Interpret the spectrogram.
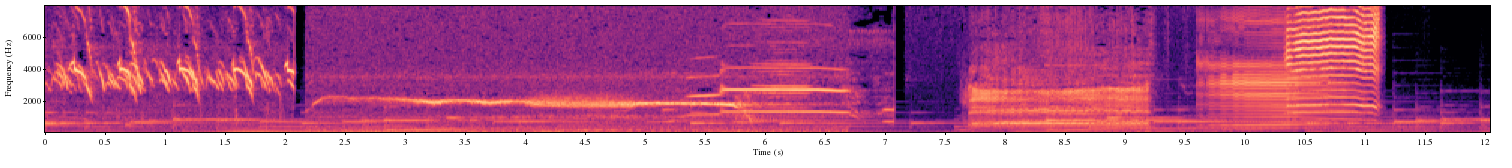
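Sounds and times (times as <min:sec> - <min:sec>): background music with held tones: 0:00.0 - 0:12.0
goat bleating: 0:07.6 - 0:11.2.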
